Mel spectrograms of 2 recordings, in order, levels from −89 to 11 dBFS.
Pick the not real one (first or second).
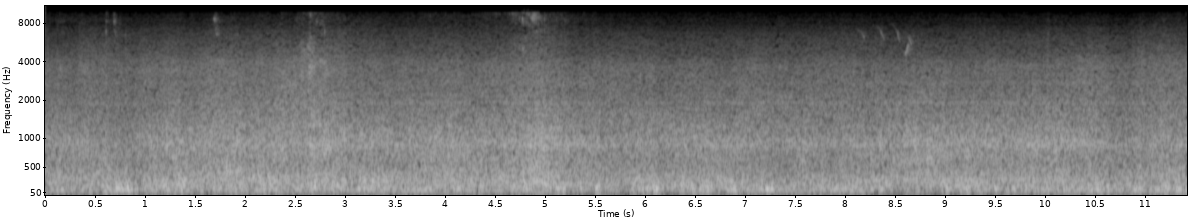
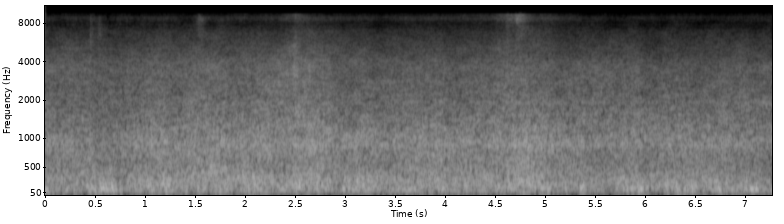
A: second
